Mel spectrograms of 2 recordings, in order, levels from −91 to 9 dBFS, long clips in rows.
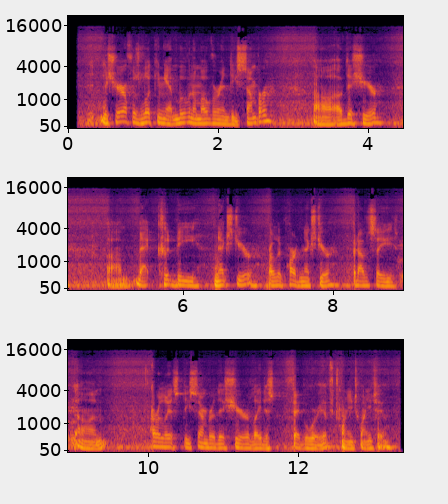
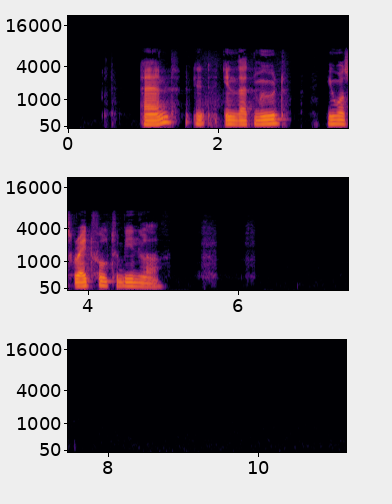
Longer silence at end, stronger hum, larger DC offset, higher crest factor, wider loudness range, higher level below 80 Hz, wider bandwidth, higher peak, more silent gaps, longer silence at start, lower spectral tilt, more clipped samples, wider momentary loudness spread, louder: second, 0.05 s vs 6.2 s; neither; neither; second, 12 dB vs 24 dB; second, 1 LU vs 9 LU; first, -42 dBFS vs -62 dBFS; first, 16 kHz vs 7.4 kHz; about the same, -6 dBFS vs -4 dBFS; neither; second, 0.15 s vs 0.95 s; second, -4.5 dB/octave vs -6 dB/octave; neither; second, 6 LU vs 12 LU; first, -18 LUFS vs -26 LUFS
